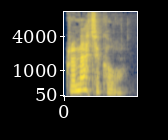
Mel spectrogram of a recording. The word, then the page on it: grammatical: British English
